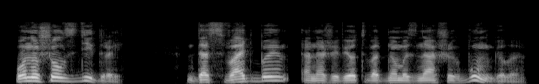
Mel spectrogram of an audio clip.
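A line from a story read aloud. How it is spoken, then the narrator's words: Plain. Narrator (Russian): сказала миссис Радфорд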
